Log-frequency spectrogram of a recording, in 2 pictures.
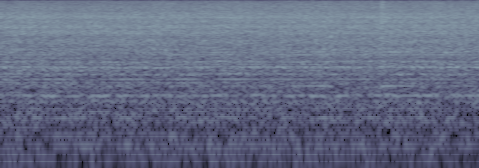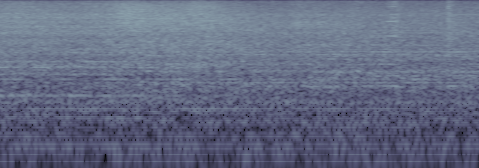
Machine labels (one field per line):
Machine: slide rail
